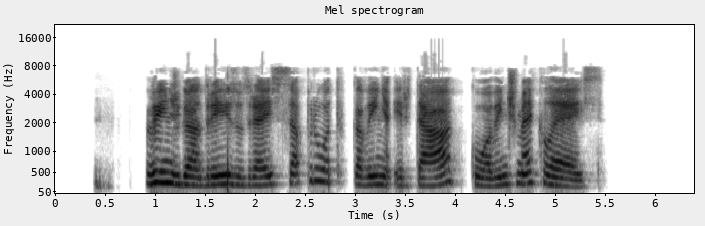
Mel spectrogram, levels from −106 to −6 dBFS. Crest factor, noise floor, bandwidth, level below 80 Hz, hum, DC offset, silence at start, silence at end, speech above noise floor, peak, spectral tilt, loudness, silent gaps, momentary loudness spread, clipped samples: 16 dB; under -90 dBFS; 8 kHz; -56 dBFS; none; under 0.1%; 0.4 s; 1.05 s; over 75 dB; 0 dBFS; -4 dB/octave; -14 LUFS; 0.65-0.89 s, 2.93-2.98 s, 4.11-4.15 s; 10 LU; under 0.1%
